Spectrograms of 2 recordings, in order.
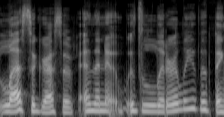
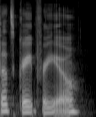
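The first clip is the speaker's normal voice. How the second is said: put-on condescending tone, quieter; 4 dB quieter than usual. Retelling a rude text reply, imitating a condescending tone. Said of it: "Why did that sound so con-, condescending?".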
